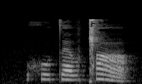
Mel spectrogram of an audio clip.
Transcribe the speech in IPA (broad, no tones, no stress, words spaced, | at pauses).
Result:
xutɛvǁɐ̃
